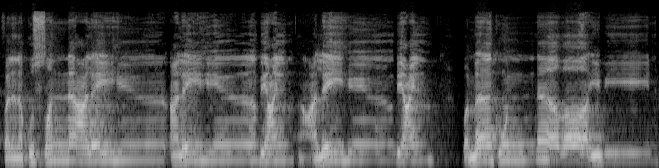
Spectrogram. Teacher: Mim mati berjumpa dengan huruf ba, ikhfa, ikhfa syafa, ikhfa syafawi. Falanaku, ada dengung sikit falanaqussanna alaihim bi'ilm wa ma kunna ghaibin.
